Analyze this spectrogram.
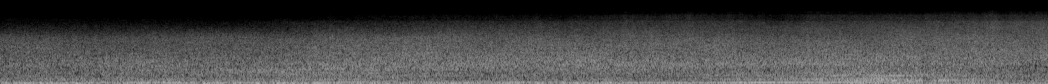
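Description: Steady city road traffic: cars' engines and tyre noise passing in a continuous wash that swells for a few seconds in the middle, over a low steady hum.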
